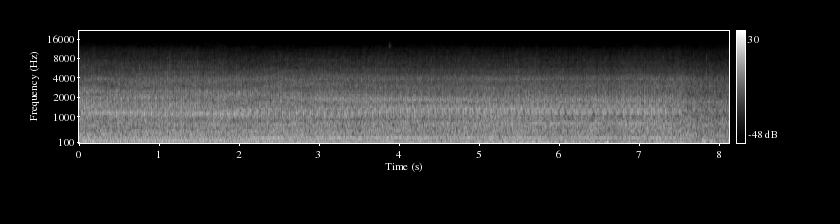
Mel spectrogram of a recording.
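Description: Soil pours and slides out of a tipping trailer.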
